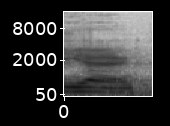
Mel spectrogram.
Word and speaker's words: Yang: The G and the Y, G and the I make a Y sound. Thank you, it's Yang.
